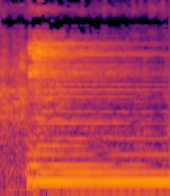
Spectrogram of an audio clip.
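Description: Electric guitar chord struck about a third of a second in and left ringing steadily through the PA, the opening chord of the song.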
